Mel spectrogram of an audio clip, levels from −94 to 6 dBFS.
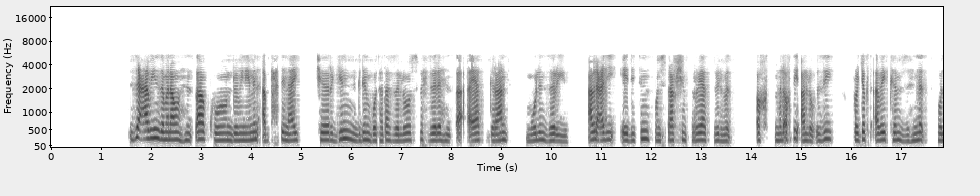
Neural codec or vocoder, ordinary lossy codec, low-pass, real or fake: none; AAC, 24 kbps; 5.4 kHz; real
